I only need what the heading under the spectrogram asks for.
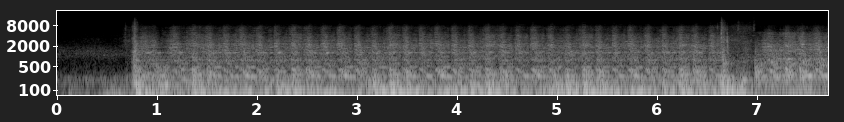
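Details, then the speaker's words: Oldsmobile Cutlass Supreme G-body after a fuel pump replacement, cranked without priming the new pump. The starter churns the engine over steadily for about six seconds without a single catch or fire. Cranks but won't start because no fuel is arriving. "I apologize cuz I'm not I process that I didn't prime the fuel pump after trying to crank it for about 20 minutes"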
